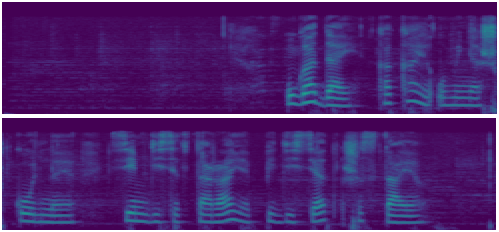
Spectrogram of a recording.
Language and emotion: Russian, neutral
